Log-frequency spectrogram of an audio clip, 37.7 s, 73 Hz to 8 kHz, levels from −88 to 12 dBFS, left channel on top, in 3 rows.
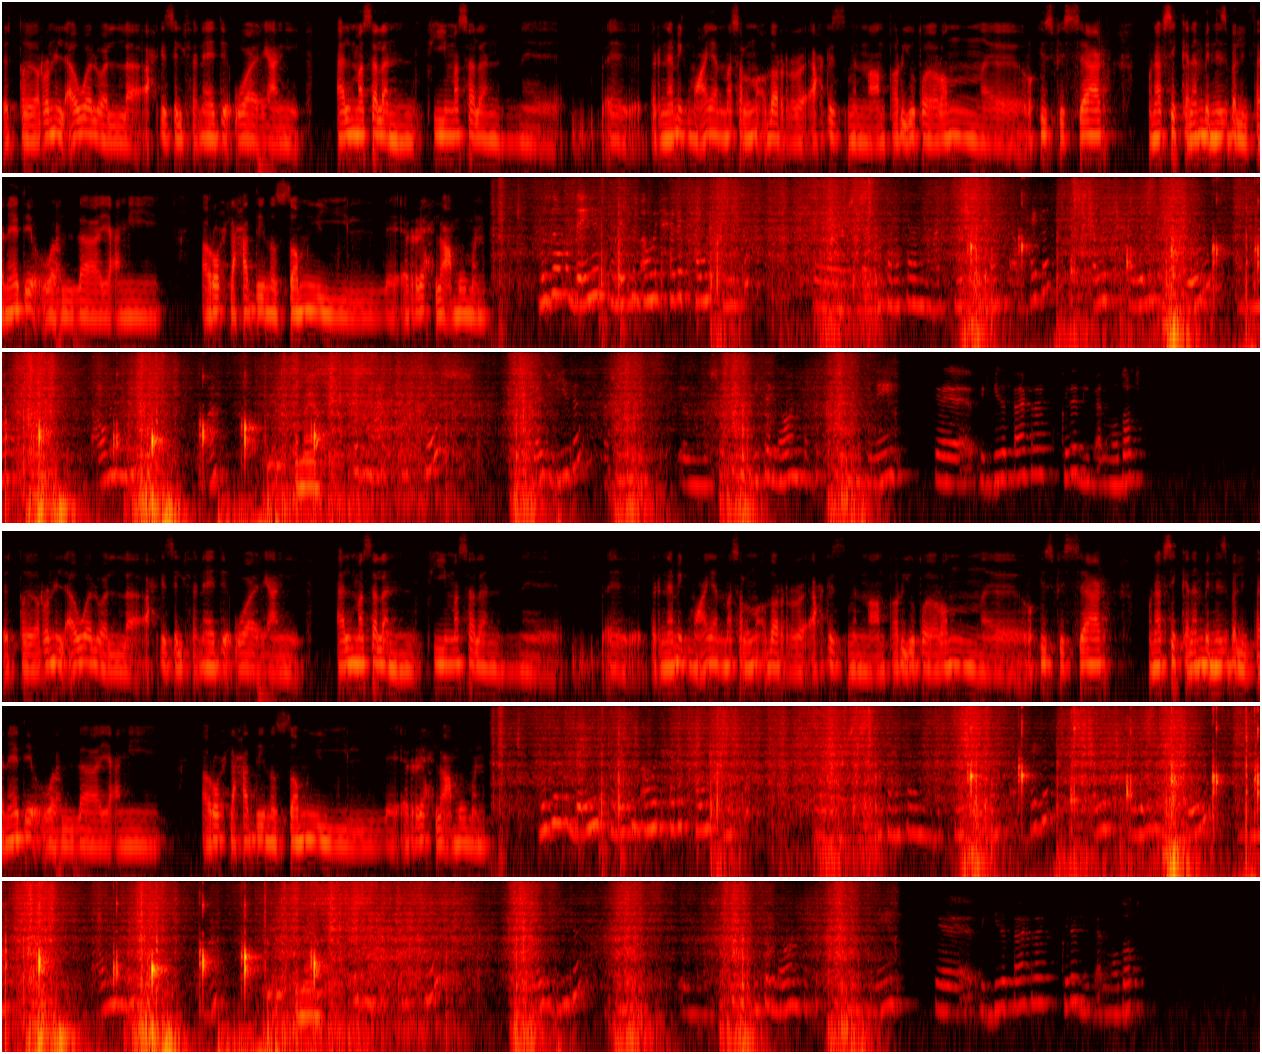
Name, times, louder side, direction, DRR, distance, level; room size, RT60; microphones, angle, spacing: voice 1, 0.0-3.0 3.3-14.2 14.6-17.4 28.1-28.3, left 2 dB, 25° left, 0.5 m, -45 dB
sound 1, 17.5-34.1, right 2 dB, 10° right, 1.0 m, -43 dB
voice 2, 17.9-20.3 20.7-23.1 23.4-27.3 28.3-29.9 30.3-31.6 31.9-34.1 34.5-36.5, left 2 dB, 60° left, 3.7 m, -51 dB
sound 2, 22.2-22.4 22.7-23.9 24.3-25.7 26.0-28.8, right 6 dB, 50° right, 0.7 m, -35 dB
12.0 x 8.2 x 5.6 m
head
